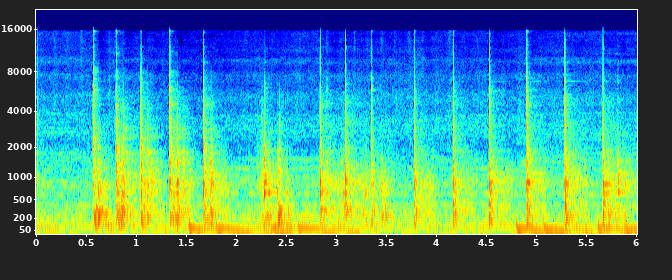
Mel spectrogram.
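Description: Small hammer nailing hand-forged iron hinge straps to a wooden chest lid: a quick run of sharp blows, about three a second, in short bursts with brief pauses.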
